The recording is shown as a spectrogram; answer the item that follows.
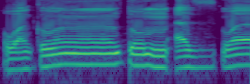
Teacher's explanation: mim sukunnya itu harus dijelaskan dengan cara merapatkan 2 bibir ya. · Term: izhar syafawi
